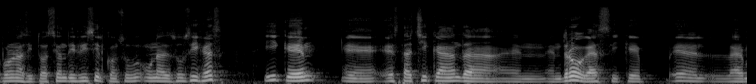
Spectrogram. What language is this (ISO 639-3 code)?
spa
